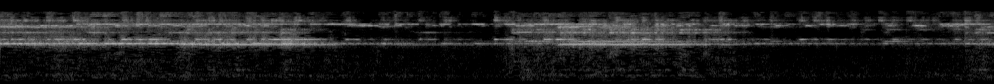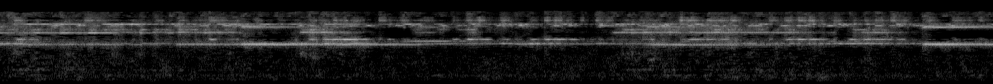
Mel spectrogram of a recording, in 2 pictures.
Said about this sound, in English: And in that sense, we align ourselves to that sounding mountain, bell mountain, Mount Kailash, and we bring our bells.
